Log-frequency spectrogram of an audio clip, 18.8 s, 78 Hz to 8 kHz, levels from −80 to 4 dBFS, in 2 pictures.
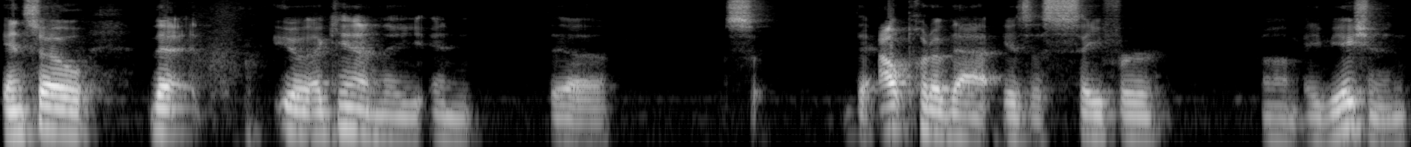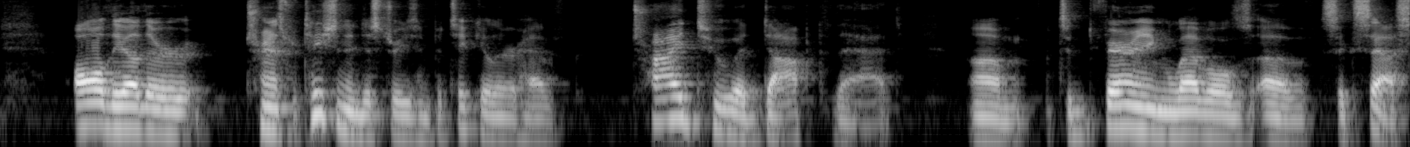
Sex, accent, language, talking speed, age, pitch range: male, American, English, 115 wpm, 40-59, 100-130 Hz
